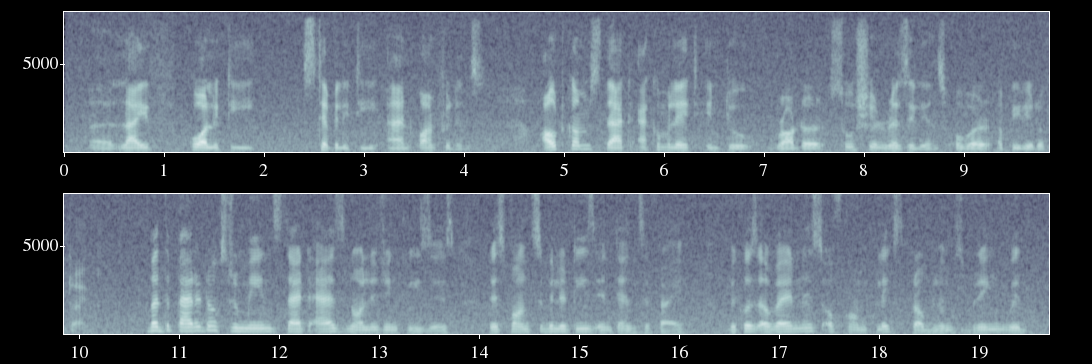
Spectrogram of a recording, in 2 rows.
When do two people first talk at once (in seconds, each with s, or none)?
none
